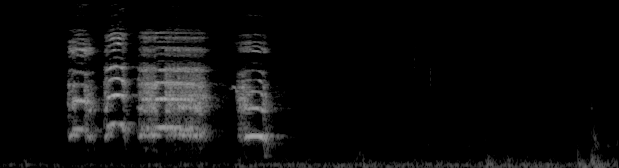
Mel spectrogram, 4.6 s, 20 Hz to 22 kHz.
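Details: A wild red junglefowl rooster gives a raspy four-part crow, short notes around a long held middle one, on February 26, 2025, followed by nearly three seconds of low background rumble.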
